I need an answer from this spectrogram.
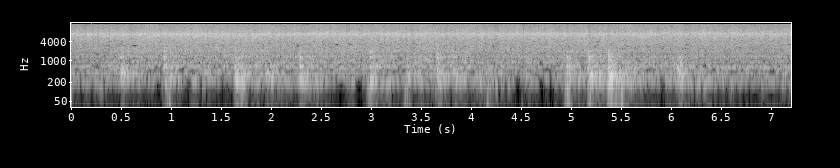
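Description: Chopped tomato and green chilli sizzling steadily in oil in a nonstick kadai, with a wooden spatula stirring and scraping across the pan at irregular intervals.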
